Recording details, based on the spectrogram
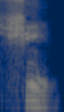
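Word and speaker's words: ש: Wicks the lower quary a letter in the Hebrew alphabet pronounced Sheen stands for shedai a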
